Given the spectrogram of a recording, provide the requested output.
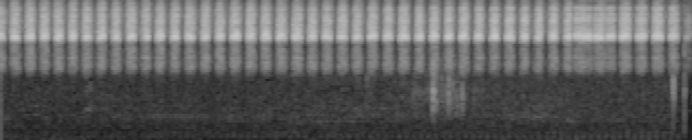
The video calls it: Cicadas Noise - Sound Effect ( Copyright free - creative commons )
